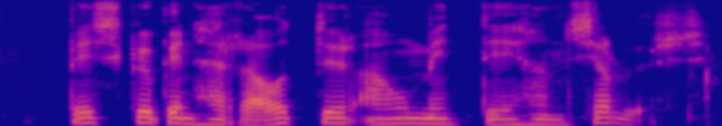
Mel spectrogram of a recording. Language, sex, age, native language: Icelandic, male, 20-29, Icelandic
